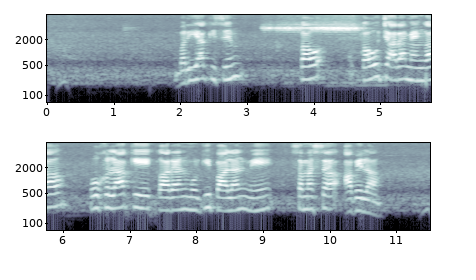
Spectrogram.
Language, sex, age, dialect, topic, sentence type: Bhojpuri, female, 51-55, Northern, agriculture, statement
